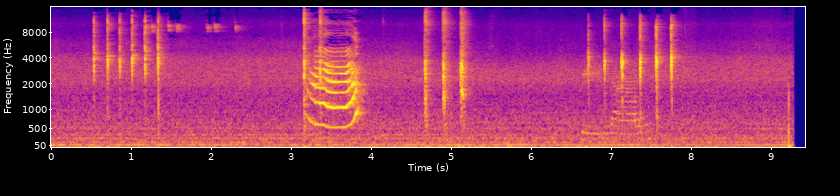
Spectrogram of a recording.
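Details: Parrot chatting with its owners indoors: a burst of sharp clicks, one loud, harsh, falling, voice-like squawk, then more clicks and a fainter similar call.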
